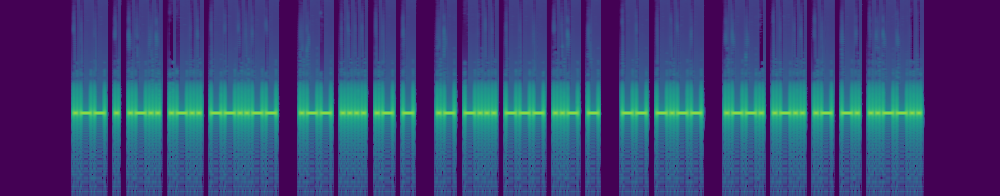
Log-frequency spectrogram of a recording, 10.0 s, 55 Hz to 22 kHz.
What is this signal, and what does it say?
Morse code, heard as a keyed tone, about 34 wpm, 700 Hz. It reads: WELL, WHAT ABOUT MY PLAN?
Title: Sentences from Top 500 Words 35wpm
